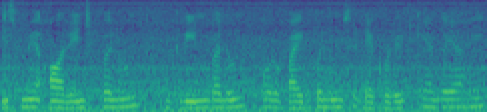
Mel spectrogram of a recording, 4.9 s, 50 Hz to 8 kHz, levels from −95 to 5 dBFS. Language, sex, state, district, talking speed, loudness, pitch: Hindi, female, Chhattisgarh, Raigarh, 170 wpm, -26 LUFS, 175 Hz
